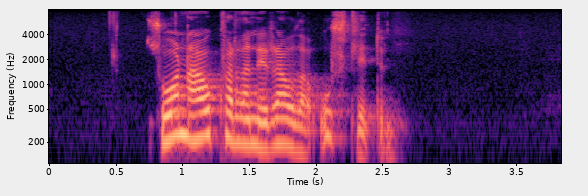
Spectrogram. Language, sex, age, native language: Icelandic, male, 50-59, Icelandic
